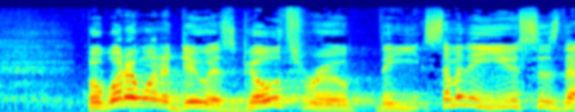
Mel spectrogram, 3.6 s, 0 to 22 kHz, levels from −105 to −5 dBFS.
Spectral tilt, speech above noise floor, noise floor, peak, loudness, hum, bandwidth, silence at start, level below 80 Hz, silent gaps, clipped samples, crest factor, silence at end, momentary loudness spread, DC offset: -4 dB/octave; 29 dB; -58 dBFS; -12 dBFS; -30 LUFS; none; 16 kHz; 0.55 s; -82 dBFS; none; under 0.1%; 18 dB; 0 s; 12 LU; under 0.1%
